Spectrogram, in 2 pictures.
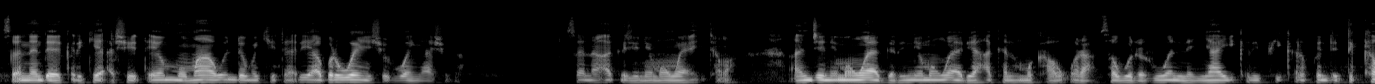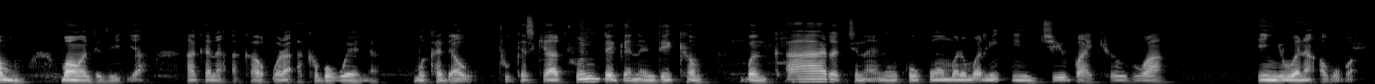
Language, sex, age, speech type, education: Hausa, male, 30-45, spontaneous, tertiary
